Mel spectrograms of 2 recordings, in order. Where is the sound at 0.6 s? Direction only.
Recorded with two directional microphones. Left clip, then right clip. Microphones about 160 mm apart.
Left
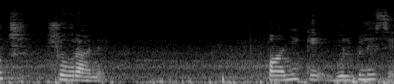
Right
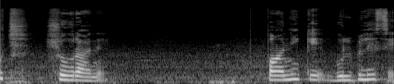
45° right (ahead or behind).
